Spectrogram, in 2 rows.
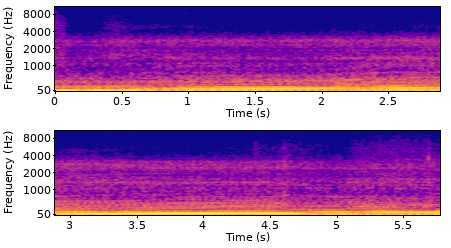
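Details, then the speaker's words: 2012+ Chevy Sonic/Cruze 1.4L, driving and decelerating after passenger-side motor mount replacement: smooth low engine drone, no shudder; before, the whole car shook when decelerating, now pretty quiet. "yeah no that was that was the whole problem I mean these cars the motors are still kind of loud but before when I was decelerating like this I mean the whole car was shaking and now it's pretty quiet"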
